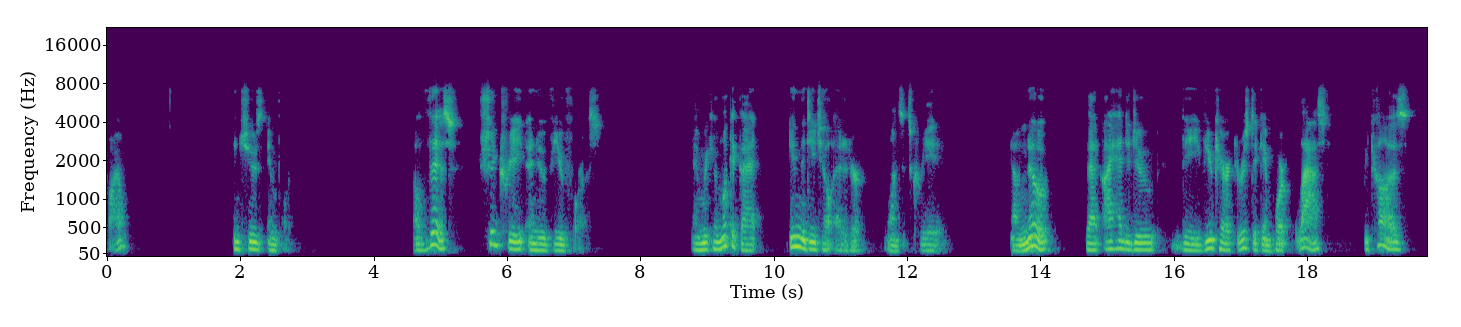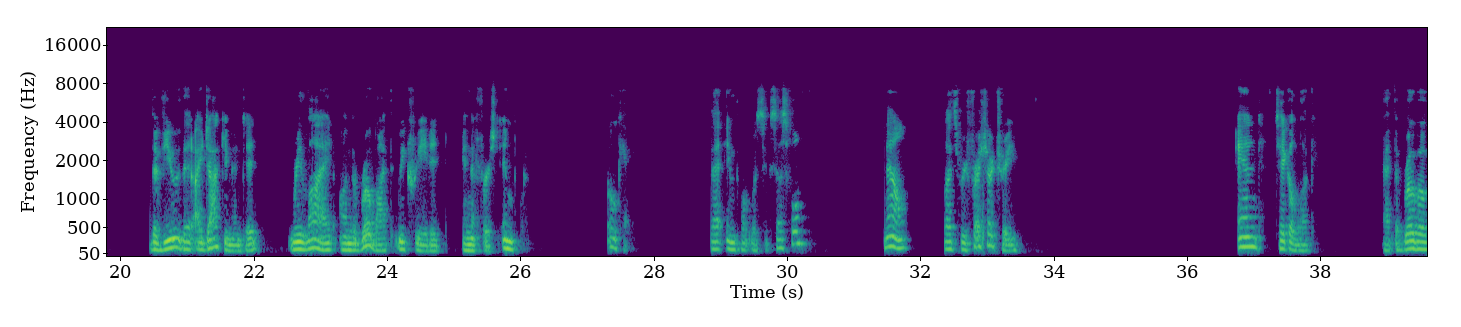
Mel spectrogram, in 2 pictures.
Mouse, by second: 3.0 click, 29.9 click.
